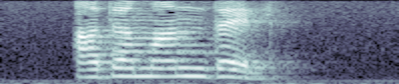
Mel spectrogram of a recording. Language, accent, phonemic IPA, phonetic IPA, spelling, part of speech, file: Armenian, Eastern Armenian, /ɑdɑmɑnˈdel/, [ɑdɑmɑndél], ադամանդել, verb, Hy-ադամանդել.ogg
- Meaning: to adorn with diamonds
